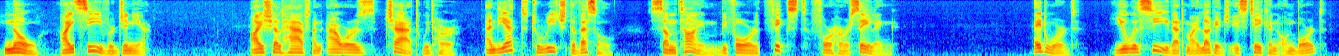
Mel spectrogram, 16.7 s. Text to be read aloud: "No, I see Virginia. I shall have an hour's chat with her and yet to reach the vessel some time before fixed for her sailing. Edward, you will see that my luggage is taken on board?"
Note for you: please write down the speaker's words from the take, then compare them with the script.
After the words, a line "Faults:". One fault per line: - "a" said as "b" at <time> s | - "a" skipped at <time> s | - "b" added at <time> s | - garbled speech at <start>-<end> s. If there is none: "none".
"No, I see Virginia. I shall have an hour's chat with her and yet to reach the vessel some time before fixed for her sailing. Edward, you will see that my luggage is taken on board?"
Faults:
none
